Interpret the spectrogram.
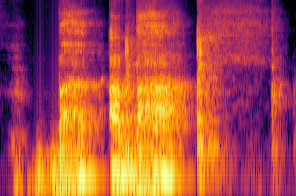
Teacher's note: That's a stop pronounced with breathy voice.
